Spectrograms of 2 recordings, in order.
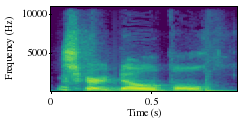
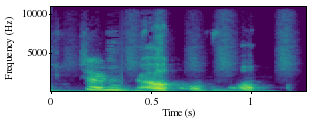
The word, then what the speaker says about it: Chernobyl: Chernobyl. – Chernobyl.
